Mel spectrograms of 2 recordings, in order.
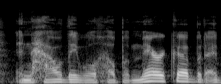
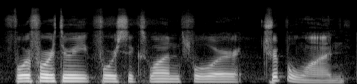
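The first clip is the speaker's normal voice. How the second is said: ordinary talk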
